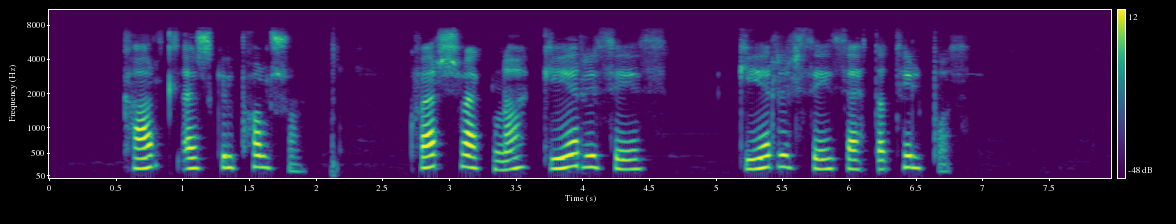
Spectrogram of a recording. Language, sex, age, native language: Icelandic, female, 50-59, Icelandic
